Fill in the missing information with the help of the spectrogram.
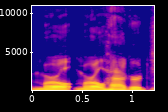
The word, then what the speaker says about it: Merle Haggard: Is it Merle Haggard? – Merle, yeah.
